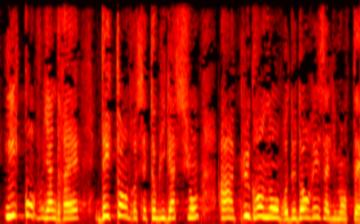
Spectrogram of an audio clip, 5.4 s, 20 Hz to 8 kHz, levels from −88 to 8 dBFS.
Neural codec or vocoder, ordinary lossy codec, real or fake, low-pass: none; none; real; none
